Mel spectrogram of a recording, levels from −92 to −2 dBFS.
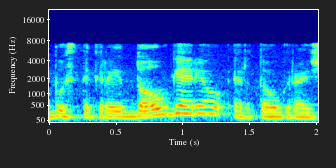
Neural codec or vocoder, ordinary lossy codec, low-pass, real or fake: none; MP3, 64 kbps; 7.2 kHz; real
